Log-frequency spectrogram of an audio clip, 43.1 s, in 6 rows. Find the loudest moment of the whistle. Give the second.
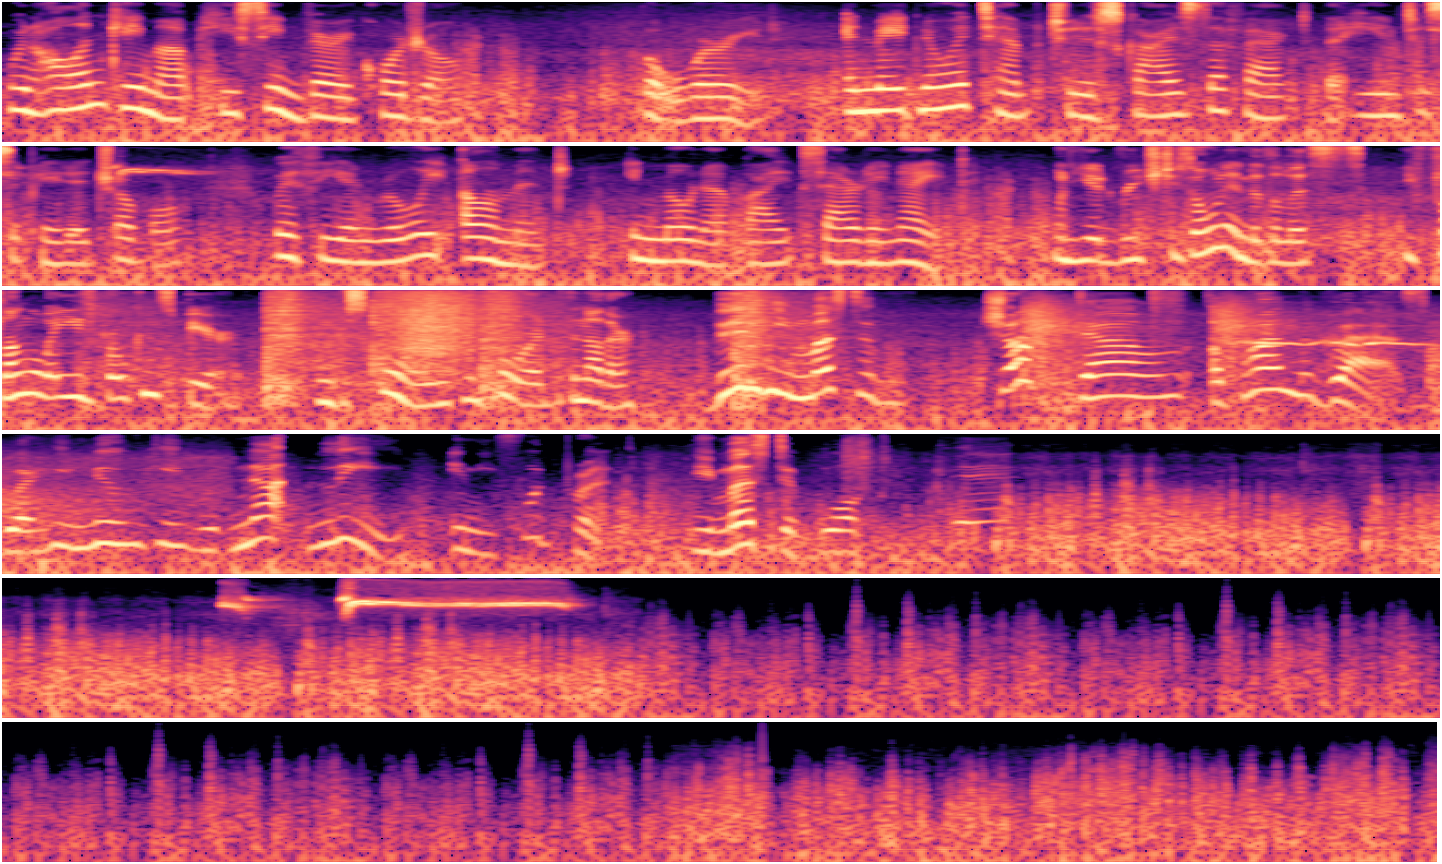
31 s.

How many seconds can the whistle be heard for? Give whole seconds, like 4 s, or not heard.
4 s.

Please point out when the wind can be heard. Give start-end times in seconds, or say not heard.
0.0-43.0.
